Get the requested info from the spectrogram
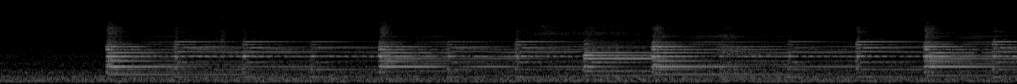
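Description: Instrumental backing track's intro: struck, pitched notes that ring and fade, in a steady rhythm starting about a second in, after a moment of room tone.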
